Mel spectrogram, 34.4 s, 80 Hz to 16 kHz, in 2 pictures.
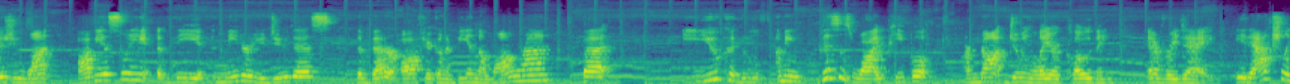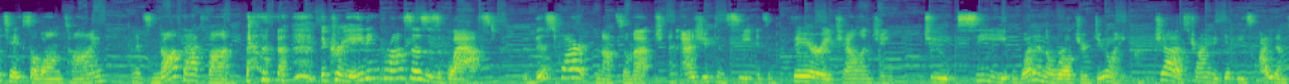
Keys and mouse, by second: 0.0 middle click, 1.3 click, 1.8 middle click, 2.8 click, 3.9 middle click, 5.0 middle click, 6.4-7.6 middle drag, 8.0-9.1 middle drag, 10.0 middle click, 11.5 click, 12.4 middle click, 13.6 middle click, 14.7 middle click, 16.8 click, 19.4 click, 20.2 click, 20.8 click, 21.1 shift+click, 21.6 click, 23.7 click, 24.7 middle click, 25.4 click, 26.3 middle click, 27.4 alt+z, 27.6-29.5 middle drag, 29.9 click, 30.3 middle click, 31.4-32.7 drag, 33.0 middle click, 33.8 middle click.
